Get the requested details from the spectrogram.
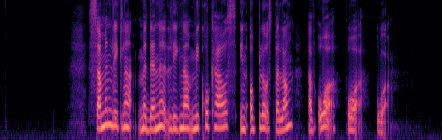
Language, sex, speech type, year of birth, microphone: Norwegian, female, read, 1985, Shure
